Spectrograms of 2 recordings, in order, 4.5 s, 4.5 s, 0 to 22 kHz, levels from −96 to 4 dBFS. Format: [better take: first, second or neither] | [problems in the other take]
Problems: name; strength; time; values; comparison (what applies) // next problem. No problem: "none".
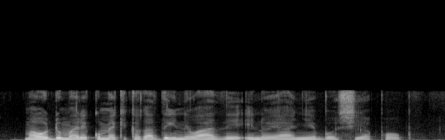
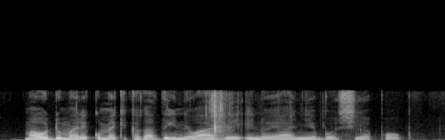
first | background sound (Crushing); 12 dB below the speech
